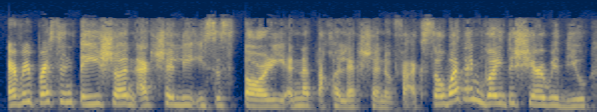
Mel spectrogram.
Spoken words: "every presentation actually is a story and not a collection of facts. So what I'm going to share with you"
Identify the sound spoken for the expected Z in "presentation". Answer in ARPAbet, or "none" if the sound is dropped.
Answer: S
